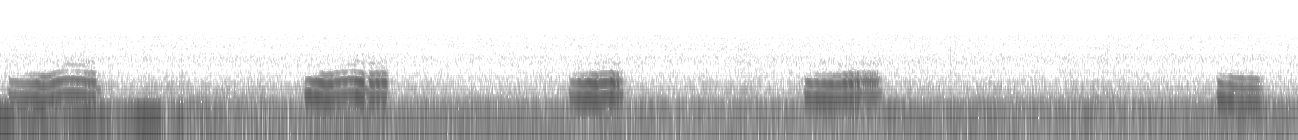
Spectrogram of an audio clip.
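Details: Sleeping female cat that snores often, sometimes louder and varying in sound: short, wavering, whistly snores about every two to three seconds over a low steady hum; normal snoring.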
